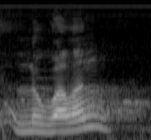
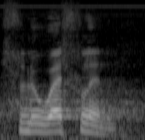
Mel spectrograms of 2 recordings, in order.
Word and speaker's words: Llewellyn: The English way is Llewellyn. I was actually born in Wales, and it's unpronounceable in Welsh. It's Llewellyn. And that sound does not exist in English or in most languages of the world, so very difficult for people to pronounce.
